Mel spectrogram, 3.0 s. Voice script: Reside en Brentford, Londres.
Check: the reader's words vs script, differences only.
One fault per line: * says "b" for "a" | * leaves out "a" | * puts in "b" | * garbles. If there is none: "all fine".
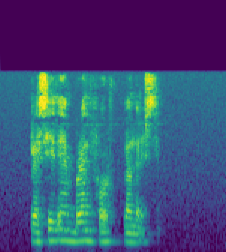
all fine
